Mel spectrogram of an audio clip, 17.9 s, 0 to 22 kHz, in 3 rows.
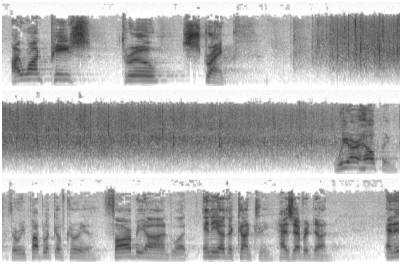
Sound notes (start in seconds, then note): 4.0 applause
